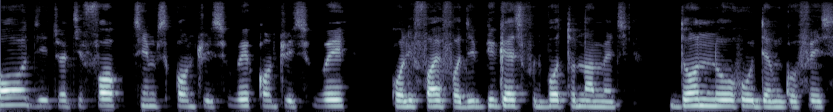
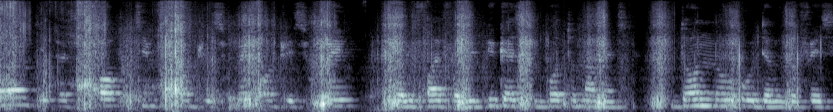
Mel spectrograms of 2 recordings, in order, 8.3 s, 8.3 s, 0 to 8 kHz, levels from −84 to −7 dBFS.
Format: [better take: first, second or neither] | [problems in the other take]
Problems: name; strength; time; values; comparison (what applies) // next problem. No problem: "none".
first | background sound (Chewing, mastication); as loud as the speech // room echo; dies away in 0.3 s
